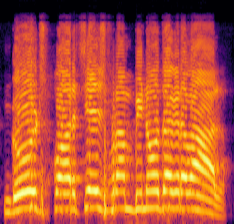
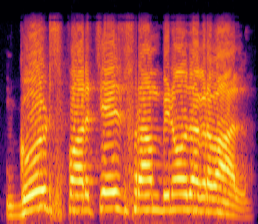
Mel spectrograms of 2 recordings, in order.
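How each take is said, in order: First: 'goods purchase from Vinod Agarwal' read slowly, word by word; slow dictation. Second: 'Goods purchase from Vinod Agarwal' repeated even slower, each word spaced. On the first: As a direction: dictate it so the class can copy. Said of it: "अगला question". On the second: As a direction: say it again, slower, prompting an answer. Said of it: "answer बताओ question का". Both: Shown as a demonstration.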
